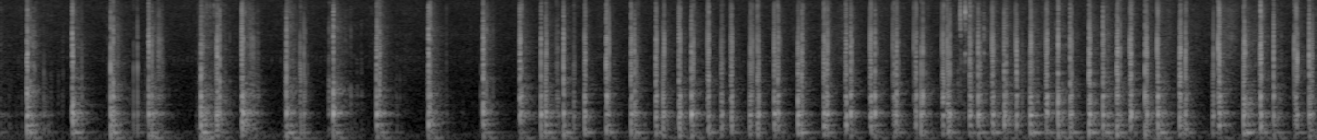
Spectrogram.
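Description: Long matte green and black nails on both hands tap and scratch a large closed hardcover book with a black textured cover lying on a table. Sharp, hollow, woody knocks around a mid pitch come in a slow, spaced series and then a faster, denser run of tapping. Faint scratchy rustle fills the gaps between the taps.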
